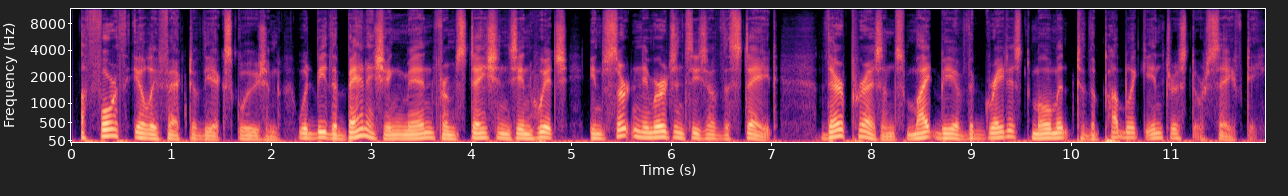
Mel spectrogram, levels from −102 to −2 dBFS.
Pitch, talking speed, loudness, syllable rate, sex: 110 Hz, 180 wpm, -18 LUFS, 5.2 syllables/s, male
